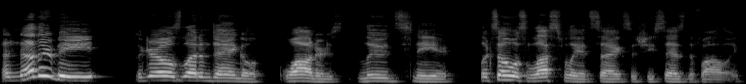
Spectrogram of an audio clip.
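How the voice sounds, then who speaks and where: Higher-voiced man reading stage directions. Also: animated, moderate pace. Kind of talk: scripted screenplay narration, amateur table read.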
